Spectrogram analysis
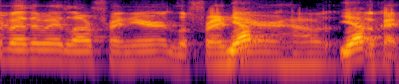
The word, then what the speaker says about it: Lafreniere: Am I saying it right, by the way, Lafreniere? Yep, Okay. Lafreniere, yep.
